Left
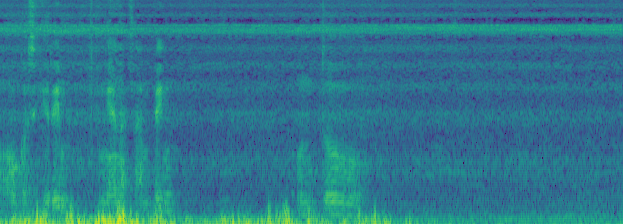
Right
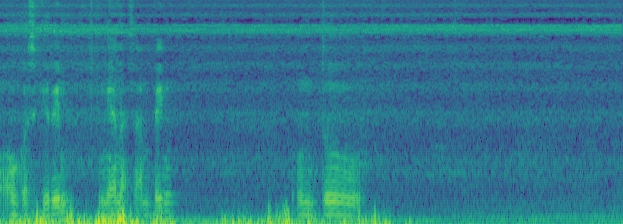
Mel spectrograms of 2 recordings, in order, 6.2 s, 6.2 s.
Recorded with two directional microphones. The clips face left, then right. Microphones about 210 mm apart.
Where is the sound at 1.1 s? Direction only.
45° right (ahead or behind).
